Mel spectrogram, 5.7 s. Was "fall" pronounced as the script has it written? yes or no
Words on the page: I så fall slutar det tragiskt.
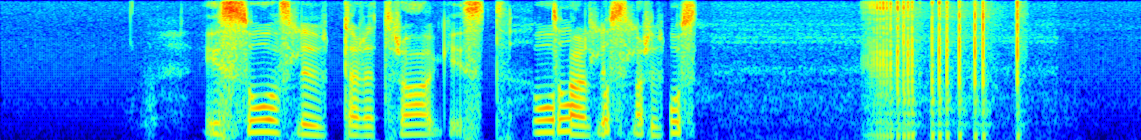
no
